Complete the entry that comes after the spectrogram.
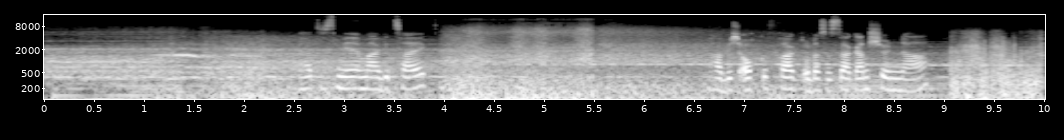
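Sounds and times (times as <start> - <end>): train rumbling past: 0.0 - 10.0.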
